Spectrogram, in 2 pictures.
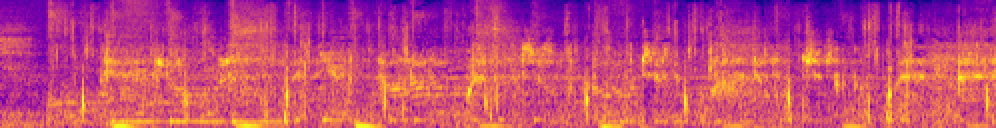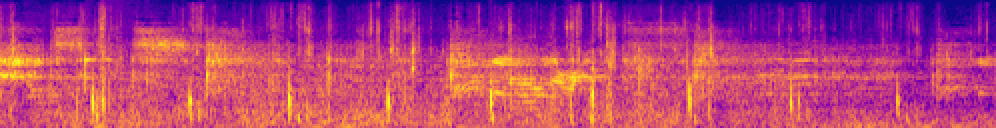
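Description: Stiletto heels strut around a studio in a long run of sharp heel clicks and taps, a quick, fairly steady rhythm of many footsteps.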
